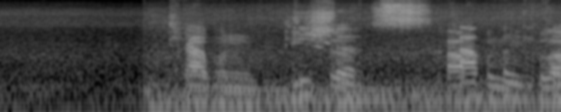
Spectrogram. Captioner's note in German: verzerrte Stimme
